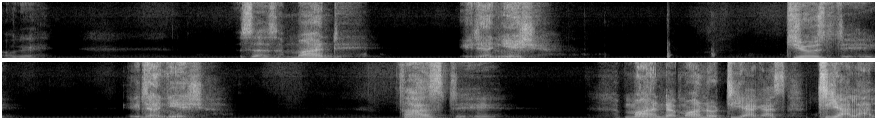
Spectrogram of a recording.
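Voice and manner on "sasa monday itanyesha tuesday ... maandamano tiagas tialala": TV weatherman forecast-style delivery. Doing an impression of Raila Odinga as a weatherman: Raila Odinga as a weatherman. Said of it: "this is my impression of Raila Odinga as a weatherman".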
